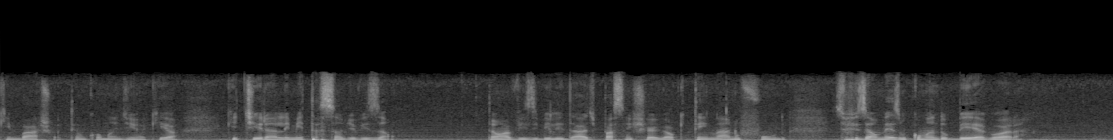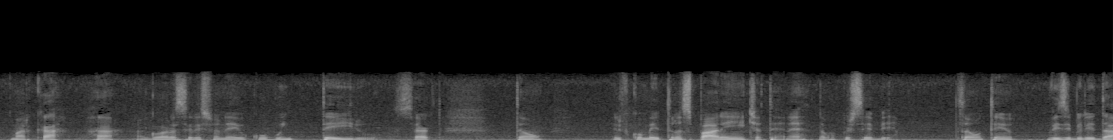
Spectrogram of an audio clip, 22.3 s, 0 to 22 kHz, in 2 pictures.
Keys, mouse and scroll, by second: 4.6-6.5 drag, 9.0 b, 11.7-13.1 drag, 13.1 middle click, 13.3 click, 13.4-22.1 middle drag, 22.1-22.2 drag.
